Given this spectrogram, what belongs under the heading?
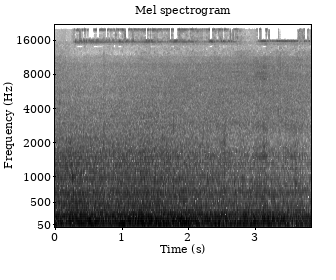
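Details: Van on a test drive after brake work, crawling then up to about 30: low steady road rumble with no squeal or grinding; brakes quiet.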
